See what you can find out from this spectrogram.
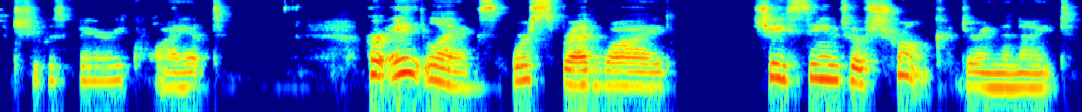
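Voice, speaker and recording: An older woman reading aloud to children as a storyteller, gentle and expressive, with friendly asides. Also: on the low side.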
